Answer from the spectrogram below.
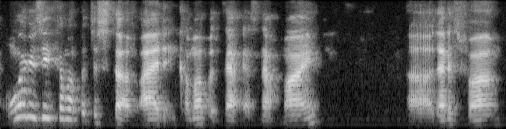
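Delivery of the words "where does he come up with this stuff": much higher, mock-wondering voice; imagined puzzled viewer. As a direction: imitate someone marveling in a high pitch. Voices puzzled viewers asking about him.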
